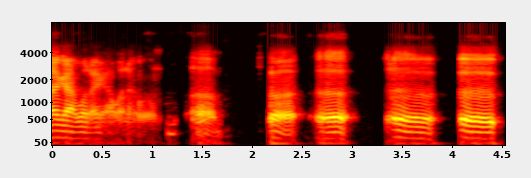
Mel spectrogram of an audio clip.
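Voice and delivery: ordinary talk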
